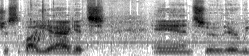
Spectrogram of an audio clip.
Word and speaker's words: Bahia: get that to focus, Bahia agates. I don't know if I'm saying that correctly. In Spanish, the H is silent. It's B-A-H-I-A, so it would be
